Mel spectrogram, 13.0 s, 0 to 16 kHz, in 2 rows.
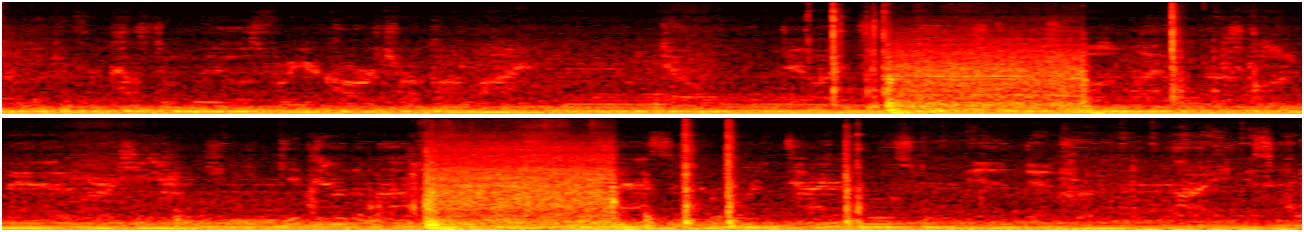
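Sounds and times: steady low hum: 0.0 - 13.0
power sunroof motor running: 4.4 - 5.6, 8.6 - 9.7.

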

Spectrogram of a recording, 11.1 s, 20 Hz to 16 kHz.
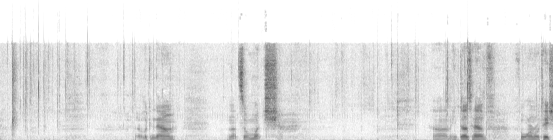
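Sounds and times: faint clicks and taps: 6.2 - 9.4.

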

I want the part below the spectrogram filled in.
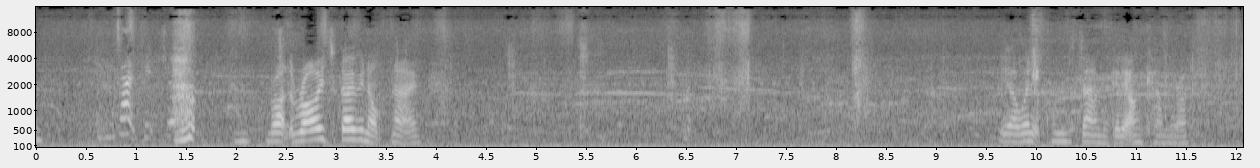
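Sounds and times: faint high distant sounds: 0.0 - 12.0
low outdoor rumble: 0.0 - 12.0.

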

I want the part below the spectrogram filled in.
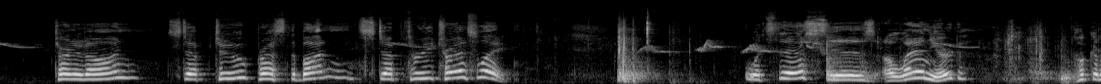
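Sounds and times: cardboard box thunk: 6.2 - 6.8.

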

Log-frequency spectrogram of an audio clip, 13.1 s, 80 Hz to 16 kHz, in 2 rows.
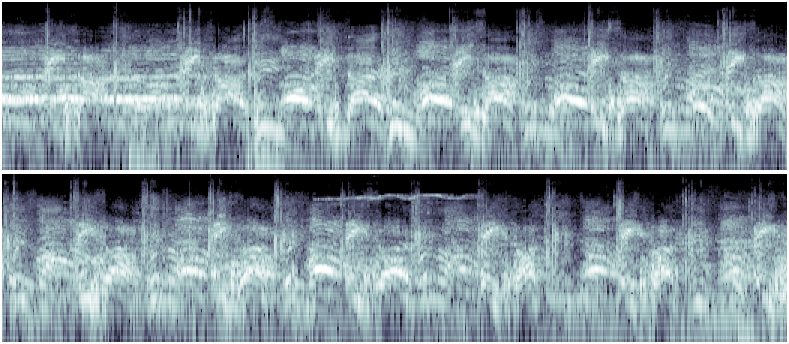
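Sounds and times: group shouting rhythmic chant: 0.0 - 13.0.

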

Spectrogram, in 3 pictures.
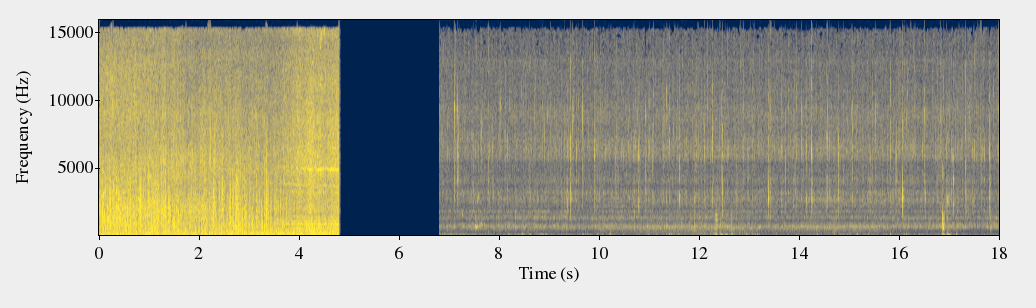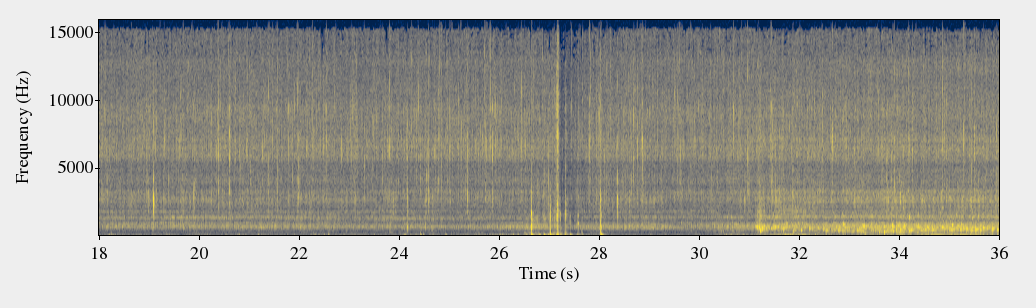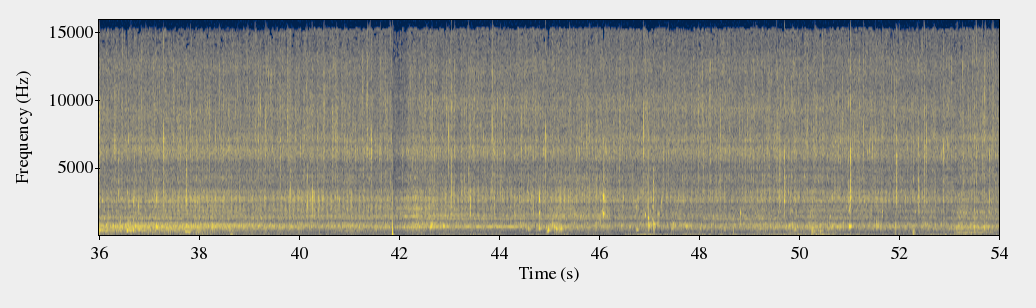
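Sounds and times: muffled underwater wash: 0.0 - 4.2, 6.8 - 54.0
bubbling gurgling water: 30.4 - 39.1, 41.9 - 54.0.

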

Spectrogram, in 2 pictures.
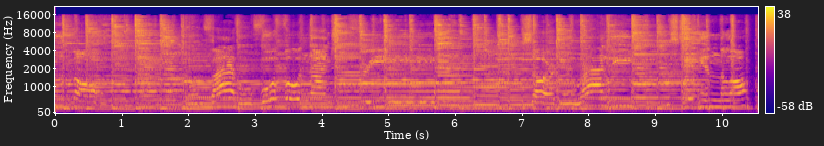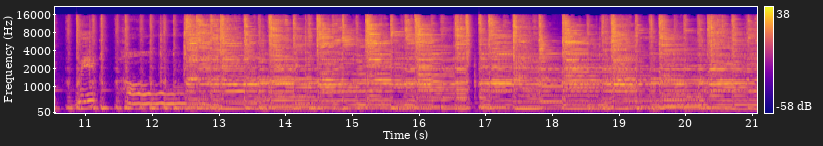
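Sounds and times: woman singing: 0.0 - 13.1
acoustic guitar strumming: 0.0 - 21.0.

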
